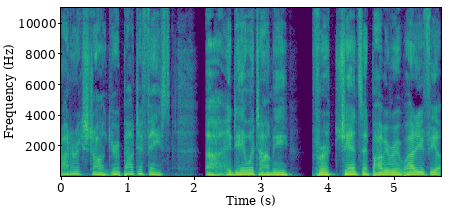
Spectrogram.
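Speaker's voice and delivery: put-on whispering voice. Retelling how the new interviewer asked her question: imitating someone whispering. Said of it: "the new chick interviewing them was, like, whispering".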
